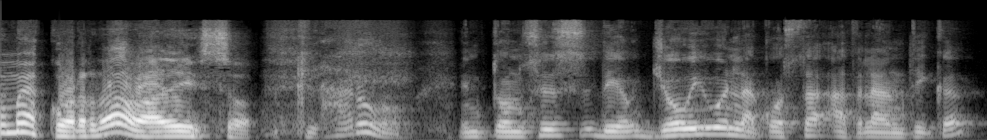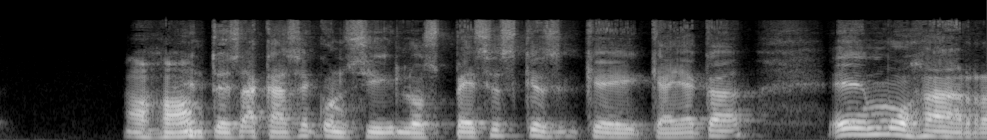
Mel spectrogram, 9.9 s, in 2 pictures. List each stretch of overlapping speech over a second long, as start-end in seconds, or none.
none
